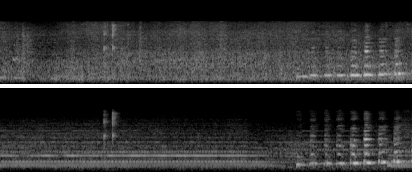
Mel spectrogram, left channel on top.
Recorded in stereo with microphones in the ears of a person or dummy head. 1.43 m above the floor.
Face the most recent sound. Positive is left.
turn(degrees=-55)  # may be behind; listen again after turning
